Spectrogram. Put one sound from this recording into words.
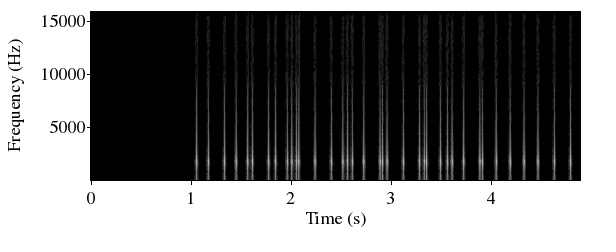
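Rapid keyboard taps click one after another.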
